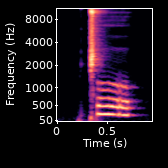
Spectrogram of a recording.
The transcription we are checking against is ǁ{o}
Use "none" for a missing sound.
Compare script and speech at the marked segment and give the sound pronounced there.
o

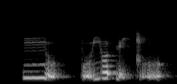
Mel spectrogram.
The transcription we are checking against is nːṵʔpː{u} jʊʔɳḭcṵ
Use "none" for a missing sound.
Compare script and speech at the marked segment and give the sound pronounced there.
ṵ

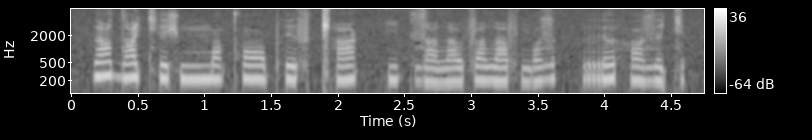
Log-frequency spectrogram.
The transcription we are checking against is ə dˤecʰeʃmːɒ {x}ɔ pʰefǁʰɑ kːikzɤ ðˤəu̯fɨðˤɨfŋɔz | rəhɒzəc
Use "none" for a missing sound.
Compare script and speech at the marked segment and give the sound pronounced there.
kʰ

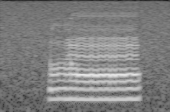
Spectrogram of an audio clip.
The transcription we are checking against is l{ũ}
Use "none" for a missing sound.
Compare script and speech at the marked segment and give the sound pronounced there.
õ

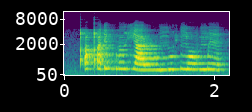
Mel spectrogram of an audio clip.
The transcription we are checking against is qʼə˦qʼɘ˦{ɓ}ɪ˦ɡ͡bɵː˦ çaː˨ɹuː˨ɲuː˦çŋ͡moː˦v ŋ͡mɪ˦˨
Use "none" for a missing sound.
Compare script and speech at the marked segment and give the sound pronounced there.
ɗ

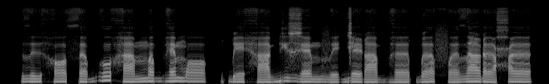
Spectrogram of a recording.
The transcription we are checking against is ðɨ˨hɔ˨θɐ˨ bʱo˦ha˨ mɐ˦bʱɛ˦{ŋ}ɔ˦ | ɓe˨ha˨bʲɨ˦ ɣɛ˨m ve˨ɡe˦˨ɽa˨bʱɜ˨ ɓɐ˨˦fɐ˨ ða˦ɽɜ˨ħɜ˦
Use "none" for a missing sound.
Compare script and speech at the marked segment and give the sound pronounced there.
m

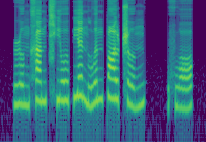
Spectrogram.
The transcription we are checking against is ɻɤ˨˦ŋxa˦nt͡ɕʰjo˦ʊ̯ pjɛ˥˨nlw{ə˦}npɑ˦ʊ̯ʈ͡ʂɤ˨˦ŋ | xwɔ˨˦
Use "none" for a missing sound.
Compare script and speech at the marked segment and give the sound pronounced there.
ə˦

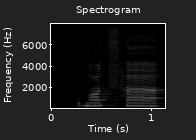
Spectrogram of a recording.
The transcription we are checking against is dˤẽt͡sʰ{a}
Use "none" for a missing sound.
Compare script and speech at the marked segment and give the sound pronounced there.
ã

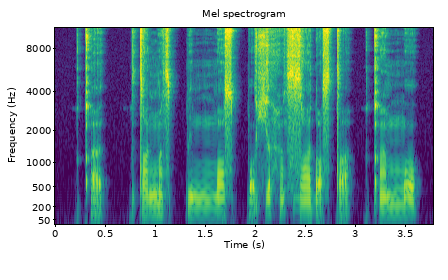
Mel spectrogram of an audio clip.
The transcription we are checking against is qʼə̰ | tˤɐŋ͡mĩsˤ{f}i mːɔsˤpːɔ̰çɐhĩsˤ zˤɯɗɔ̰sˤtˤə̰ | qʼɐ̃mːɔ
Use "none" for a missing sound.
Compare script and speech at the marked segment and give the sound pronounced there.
pː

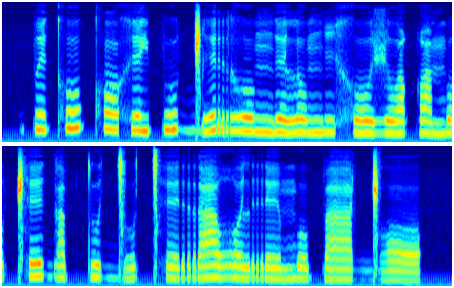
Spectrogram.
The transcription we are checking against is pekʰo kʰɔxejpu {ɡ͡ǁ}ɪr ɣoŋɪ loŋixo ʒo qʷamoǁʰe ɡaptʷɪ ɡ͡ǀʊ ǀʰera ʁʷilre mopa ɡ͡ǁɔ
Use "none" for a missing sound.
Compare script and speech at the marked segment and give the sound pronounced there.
ɡ͡ǁ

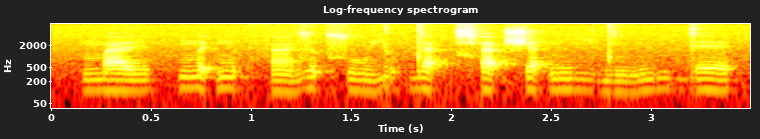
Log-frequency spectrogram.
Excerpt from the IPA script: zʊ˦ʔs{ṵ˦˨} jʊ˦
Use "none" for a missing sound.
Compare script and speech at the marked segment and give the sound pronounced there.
u˨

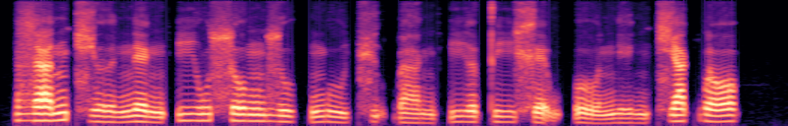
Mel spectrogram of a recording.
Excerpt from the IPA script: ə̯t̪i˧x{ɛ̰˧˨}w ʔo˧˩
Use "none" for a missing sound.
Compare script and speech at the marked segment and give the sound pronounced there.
ɛ̰˧˨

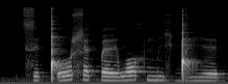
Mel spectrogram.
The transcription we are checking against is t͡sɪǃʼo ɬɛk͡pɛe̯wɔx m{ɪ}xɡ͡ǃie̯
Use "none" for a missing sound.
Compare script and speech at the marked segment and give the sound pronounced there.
i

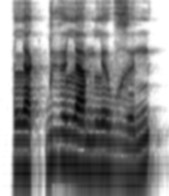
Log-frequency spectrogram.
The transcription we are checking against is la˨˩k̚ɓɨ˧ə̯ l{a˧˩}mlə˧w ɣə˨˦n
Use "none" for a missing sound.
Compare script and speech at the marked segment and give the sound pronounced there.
a˧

